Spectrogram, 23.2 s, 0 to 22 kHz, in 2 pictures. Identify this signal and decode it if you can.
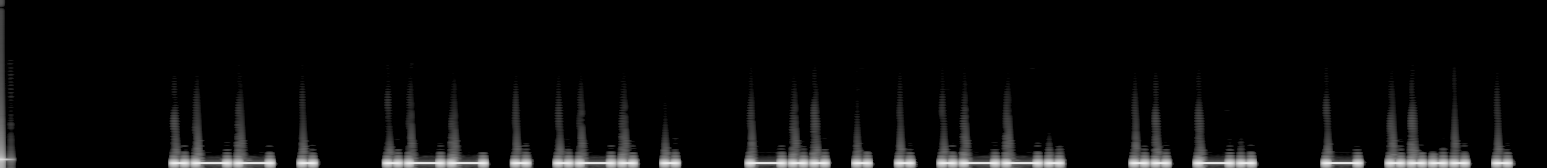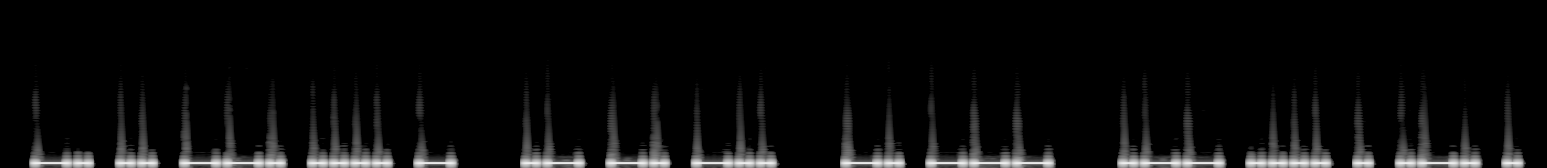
Morse code, heard as a keyed tone, about 15 wpm, 700 Hz. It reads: WE WERE DEEP IN THE NIGHT AND NO WHERE
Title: Sentences from Top 1000 Words - Review Part 3 - 15wpm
